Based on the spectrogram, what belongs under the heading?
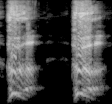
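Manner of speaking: sharp high effort grunts; loud jump grunts. Retold or imitated. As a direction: grunt it like a game hero jumping. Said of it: "He goes".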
